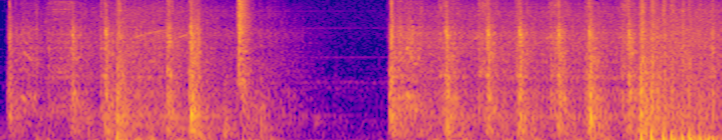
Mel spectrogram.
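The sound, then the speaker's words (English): A Harley-Davidson Rocker model motorcycle engine loudly cranks with rapid, pulsing chugs, cuts out briefly, then fires back up and runs with a strong, throbbing rhythm, with no talking, inside a company testing lab in suburban Milwaukee lined with echo-deadening wedges. “A rocker model Harley starts and runs inside a company testing lab in suburban Milwaukee.”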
